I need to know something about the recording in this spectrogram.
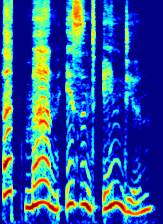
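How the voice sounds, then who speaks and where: A man's voice: very high voice, lively intonation, slow, husky, no echo, voice pushed up, exaggerated voice. A man voicing a suspicious, bossy fairy-tale woman with an urgent, insistent manner.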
